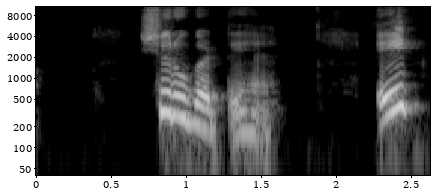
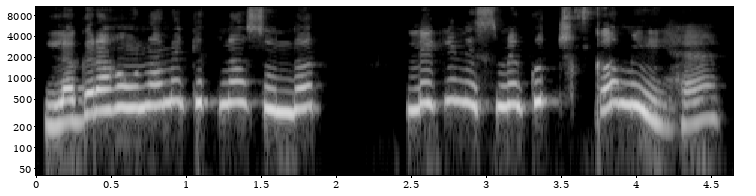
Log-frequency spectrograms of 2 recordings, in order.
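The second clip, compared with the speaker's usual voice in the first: much higher, preening little voice; vain mouse; 9 semitones higher than usual. Acted. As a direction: admire yourself in the mirror, delighted. Mouse admires himself in mirror. (शीशे में खुद पर इतराता चूहा)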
